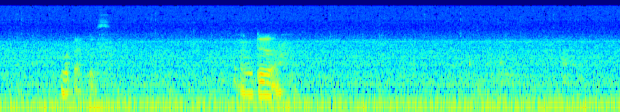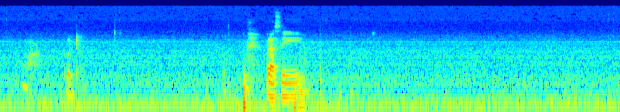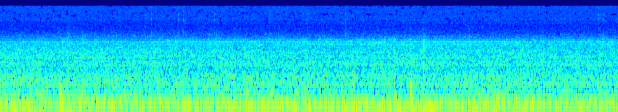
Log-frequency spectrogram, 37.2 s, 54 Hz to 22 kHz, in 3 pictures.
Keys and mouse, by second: 0.5 click, 0.9-1.9 middle drag, 4.4 middle click, 5.5-6.7 middle drag, 7.4 middle click, 8.6 click, 9.6 middle click, 11.2-12.6 drag, 13.1-14.2 middle drag, 14.8 click, 15.2-16.9 middle drag, 19.3 e, 24.7 click, 26.1 e, 27.8 click, 27.9 ctrl+a, 28.5 click, 29.3-30.3 drag, 31.2 click, 33.1 ctrl+a, 36.9 click.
